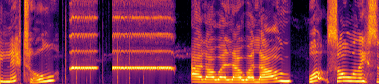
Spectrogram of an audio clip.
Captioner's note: blows whistle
